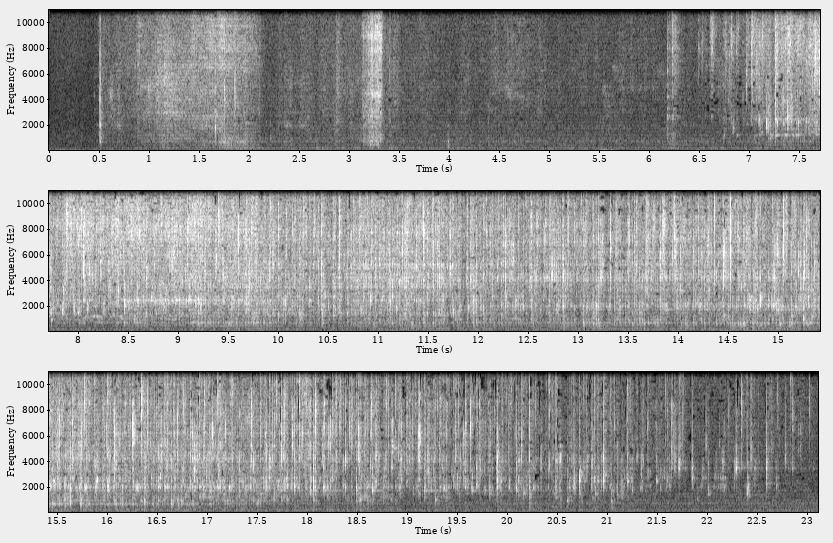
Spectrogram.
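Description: Water trickling and dripping steadily from a ramen noodle strainer as it drains, a continuous close wet patter that grows fuller after the first few seconds, with no talking.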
